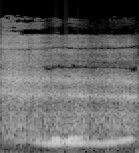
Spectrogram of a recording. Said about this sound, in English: an audible yawn, just in case.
